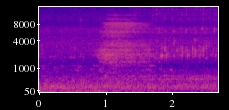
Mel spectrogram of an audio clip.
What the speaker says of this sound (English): Oh, why is the water on?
